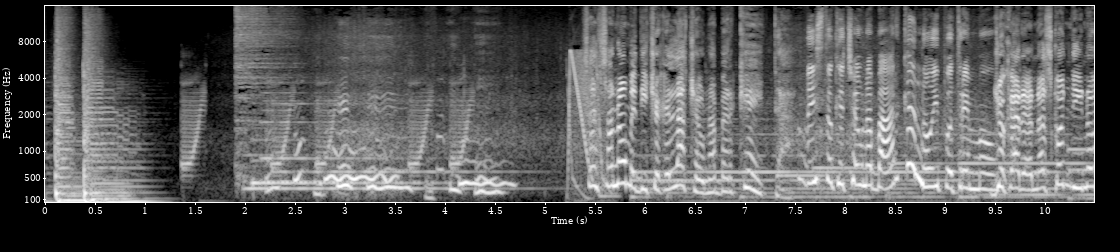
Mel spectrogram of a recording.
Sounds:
Stream, Speech, Music

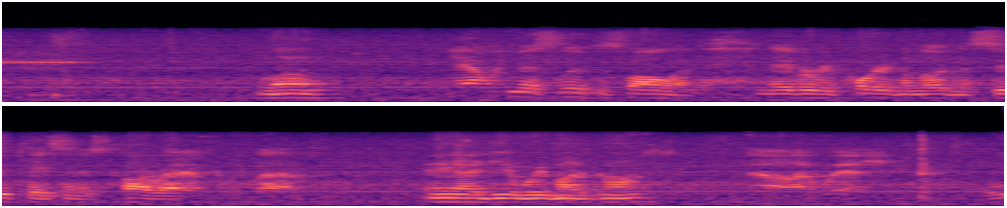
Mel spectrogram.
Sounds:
Speech

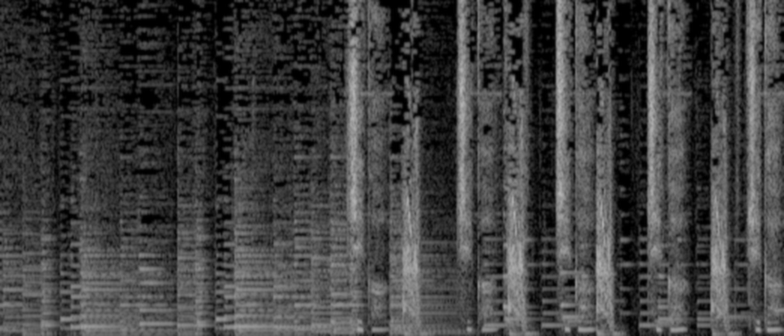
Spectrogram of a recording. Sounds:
Speech, Music

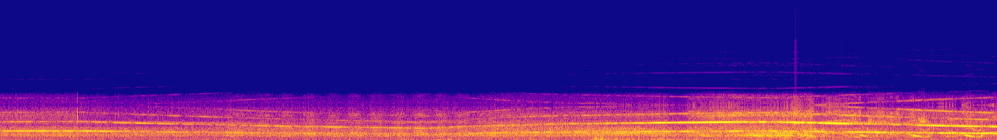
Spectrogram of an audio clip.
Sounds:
Police car (siren)

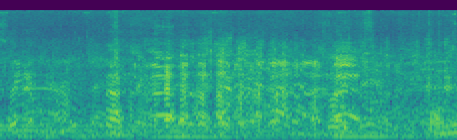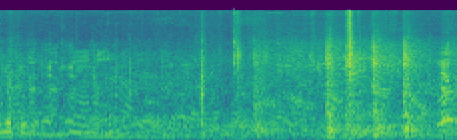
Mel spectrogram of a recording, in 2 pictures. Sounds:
Vehicle, Speech

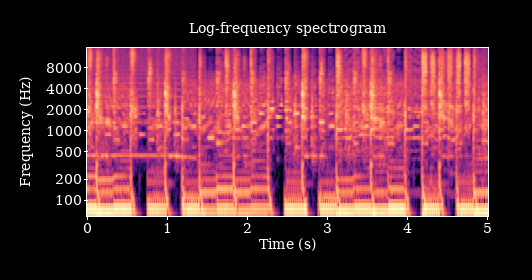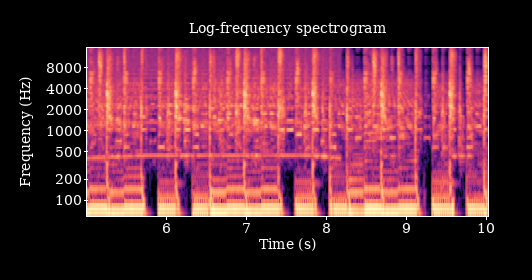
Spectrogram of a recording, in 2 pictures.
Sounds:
Music

